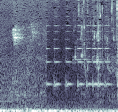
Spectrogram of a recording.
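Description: Coffee being poured from a pot into a cup, a trickling, splashing pour that begins about halfway through, over a soft held music tone.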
